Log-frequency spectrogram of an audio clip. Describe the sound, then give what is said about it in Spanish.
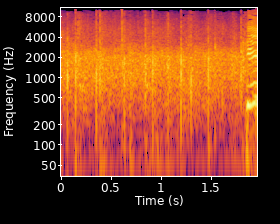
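Audience applause for a production team: a steady, dense patter of many hands clapping for two seconds, with a voice cutting in briefly at the very end. “Un aplauso para la producción.”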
